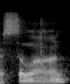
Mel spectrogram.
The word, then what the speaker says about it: Solon: So my name is Solon, or Solon, it's pronounced either way, and I'm with the Remus Enterprises Law Group that's based in Washington, D.C.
